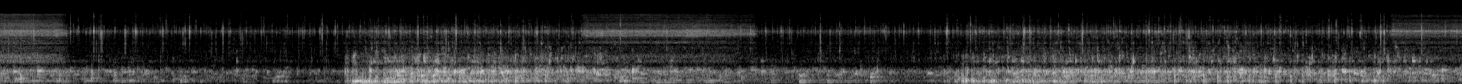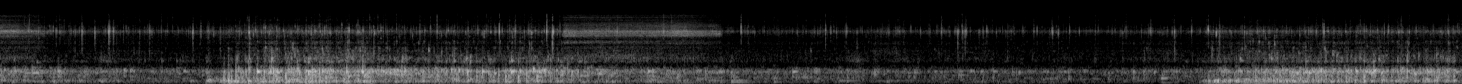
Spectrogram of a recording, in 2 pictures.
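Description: Scuba diver breathing through a regulator underwater: short hissing inhalations alternate with longer gurgling rushes of exhaled bubbles, about four breaths in all.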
